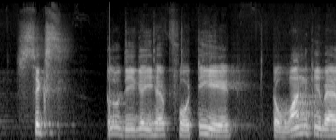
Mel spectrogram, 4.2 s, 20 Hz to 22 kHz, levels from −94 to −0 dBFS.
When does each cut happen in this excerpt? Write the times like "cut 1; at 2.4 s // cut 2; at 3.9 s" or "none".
cut 1; at 1.4 s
